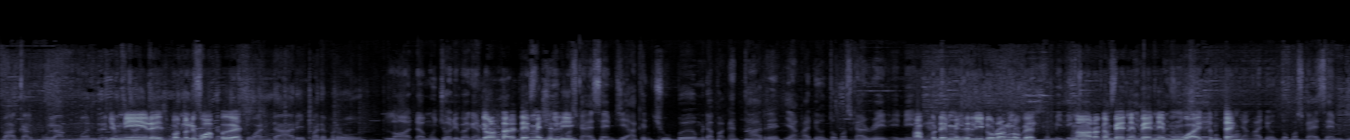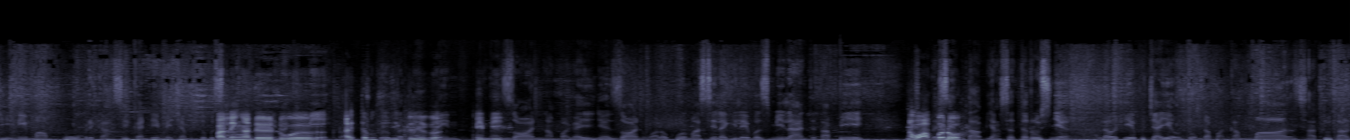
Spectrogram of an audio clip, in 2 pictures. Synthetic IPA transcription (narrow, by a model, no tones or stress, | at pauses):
alpulaŋd͡ʒimnidaispɔt̪olɛɦbwaʔapəɡajs | mut͡ʃʊdoɾaŋt̪aʔdadɛmɛt͡ʃəlisɛmd͡ʒiakant͡ʃubəmə̃ndapat̪̚kant̪aɾət̪̚jaŋadaunt̪ʊt̪inapədɛmɛsəlidoɾaŋlohɡajsna̰ʔhaɾaʔkanbɛnɛt̪ʔ̚bɛnɛʔ̪̚munbwaʔ̪ajt̪əmt̪ɛŋŋadaunt̪ʊpkasmd͡ʒinimãmpuməɾekaasilkandɛmɛt͡ʃjãŋmbət̪ubəpalɪŋadaduəa̰jt̪əmfisikəld͡ʒuɡaʔ | mebizɔnːãmpaʔɡajaɲəzɔnwa̰lawpʊnmasɪlaɡilevəlsəmilant̪ət̪apinawaʔapədɔht̪ap̚jaŋsət̪əɾʊsɲə̃kkalawdiəbəd͡ʒajaunt̪ʊk̚mə̃ndapat̪̚kamalsat̪ut̪aɾ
